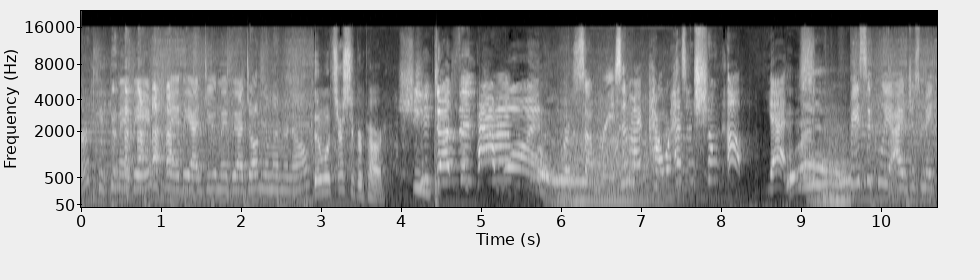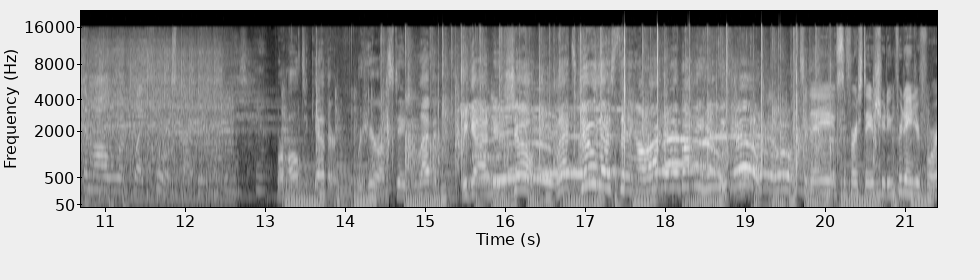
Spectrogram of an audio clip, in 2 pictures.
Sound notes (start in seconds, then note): 8.8 gasping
